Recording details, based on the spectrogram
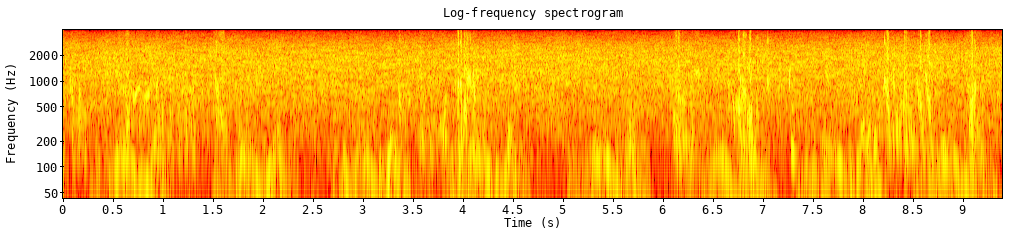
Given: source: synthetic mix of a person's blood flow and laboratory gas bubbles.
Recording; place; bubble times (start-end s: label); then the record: Doppler ultrasound of blood flow; precordium
0.00-0.27 s: bubbles
0.53-1.36 s: bubbles
1.49-1.68 s: bubbles
3.33-4.24 s: bubbles
6.07-6.39 s: bubbles
6.67-6.98 s: bubbles
7.01-7.09 s: bubbles
7.22-7.36 s: bubbles
7.98-8.76 s: bubbles
9.03-9.19 s: bubbles
From the record:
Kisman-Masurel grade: 333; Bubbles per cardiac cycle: rolling drumbeat, 9 or more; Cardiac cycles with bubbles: 50 to 99%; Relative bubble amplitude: loud (0.450 to 0.775); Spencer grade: 3 (all of the cardiac periods contain showers or single bubble signals, but not dominating or overriding the cardiac motion signals); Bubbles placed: only in the low amplitude regions of the cardiac cycle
